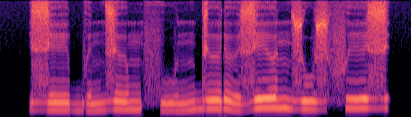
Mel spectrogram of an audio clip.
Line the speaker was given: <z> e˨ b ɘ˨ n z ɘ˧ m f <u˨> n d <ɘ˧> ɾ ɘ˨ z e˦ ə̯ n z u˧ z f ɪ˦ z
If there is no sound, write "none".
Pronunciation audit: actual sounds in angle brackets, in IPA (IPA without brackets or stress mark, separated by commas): z, u˨, ɘ˧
